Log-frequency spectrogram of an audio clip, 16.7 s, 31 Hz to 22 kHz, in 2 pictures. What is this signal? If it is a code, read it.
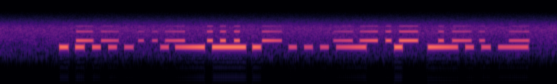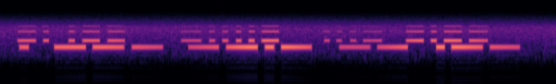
Morse code, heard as two keyed tones, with fading. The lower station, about 10 wpm, 570 Hz: 5PVEX EOQMW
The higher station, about 12 wpm, 930 Hz: MUST QRT NW - VY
